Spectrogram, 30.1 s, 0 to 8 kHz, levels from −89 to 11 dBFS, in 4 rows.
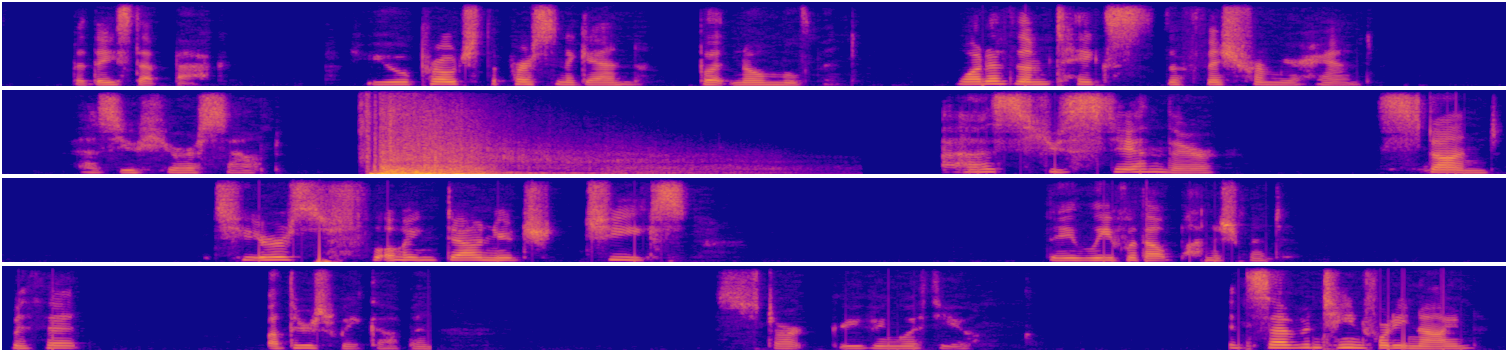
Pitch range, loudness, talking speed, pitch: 200-235 Hz, -26 LUFS, 105 wpm, 215 Hz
